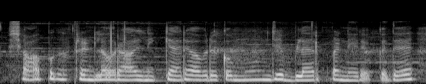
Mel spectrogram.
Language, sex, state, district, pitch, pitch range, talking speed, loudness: Tamil, female, Tamil Nadu, Kanyakumari, 215 Hz, 205-225 Hz, 140 wpm, -16 LUFS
